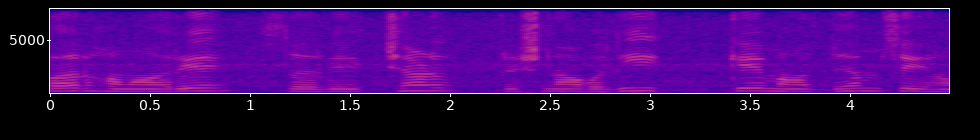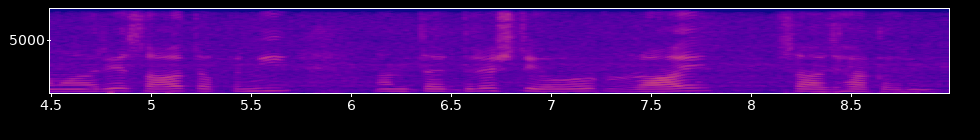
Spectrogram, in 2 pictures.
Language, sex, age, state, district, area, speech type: Hindi, female, 45-60, Uttar Pradesh, Sitapur, rural, read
